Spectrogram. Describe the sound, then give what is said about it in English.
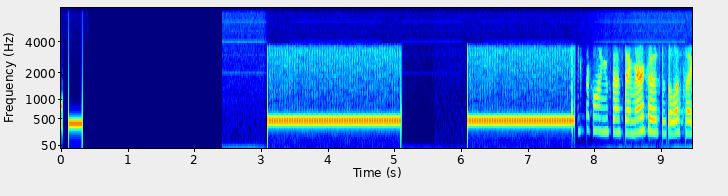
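After a phone call is hung up, a short beep, then a steady, loud telephone dial tone sounding in two long stretches with a pause between, before a voice begins speaking. “Okay, I'm gonna hang up the phone with you right now because you're starting to get volatile and I'm not gonna accept this type of conversation from you, okay?”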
